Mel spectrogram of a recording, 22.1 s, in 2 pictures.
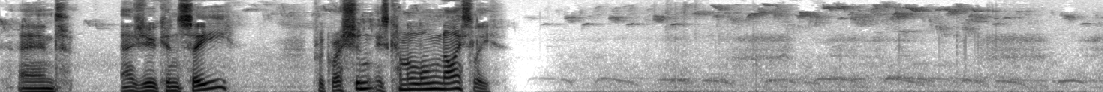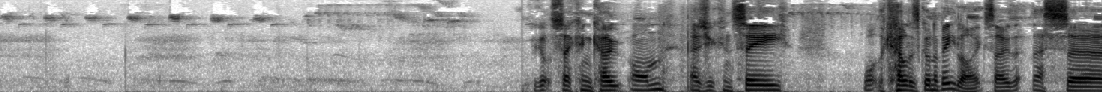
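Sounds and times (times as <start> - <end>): high bird chirps: 5.4 - 22.0
lower bird call: 5.4 - 22.0.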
